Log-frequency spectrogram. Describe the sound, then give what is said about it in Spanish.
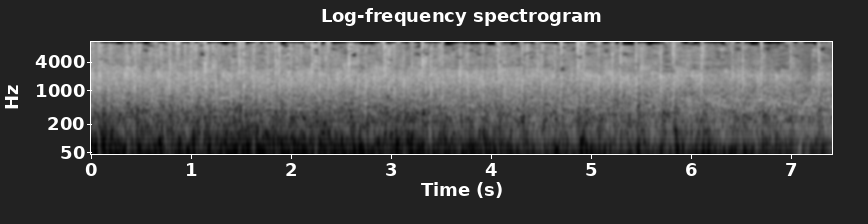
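A large audience applauds the best director award for Nick Broomfield at a press conference, steadily and loudly, a dense wash of many hands clapping that continues without pause for several seconds, with faint crowd murmur beneath. “Nos ha sorprendido quizás el mejor director, Nick Broomfield, pero bueno, premio parece que aplaudido.”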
